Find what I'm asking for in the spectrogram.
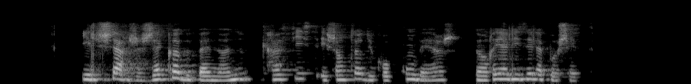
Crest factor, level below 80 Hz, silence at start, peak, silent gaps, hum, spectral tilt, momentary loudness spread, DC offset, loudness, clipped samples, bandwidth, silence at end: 18 dB; -68 dBFS; 0.85 s; -8 dBFS; 4.69-4.74 s; none; -4.5 dB/octave; 8 LU; under 0.1%; -26 LUFS; under 0.1%; 7.8 kHz; 1.15 s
